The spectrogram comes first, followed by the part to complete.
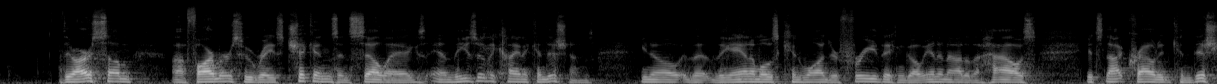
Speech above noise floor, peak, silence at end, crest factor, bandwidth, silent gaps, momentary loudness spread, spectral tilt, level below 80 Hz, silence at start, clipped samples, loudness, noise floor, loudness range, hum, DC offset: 30 dB; -8 dBFS; 0 s; 20 dB; 15.5 kHz; none; 11 LU; -6.5 dB/octave; -54 dBFS; 0.6 s; under 0.1%; -29 LUFS; -58 dBFS; 4 LU; none; under 0.1%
